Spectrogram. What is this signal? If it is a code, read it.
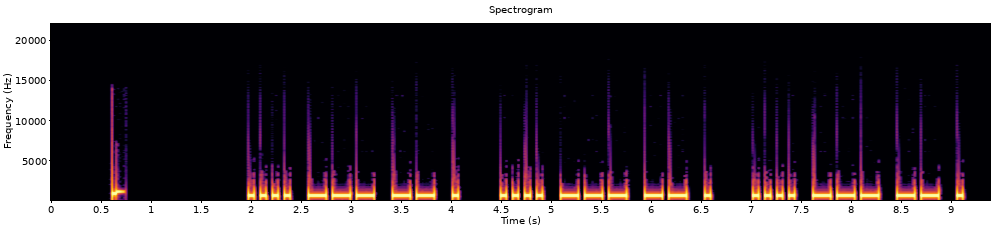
Morse code, heard as a keyed tone, about 20 wpm, 700 Hz. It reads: HOME HOME HOME
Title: Top 500 Words Repeated 20wpm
